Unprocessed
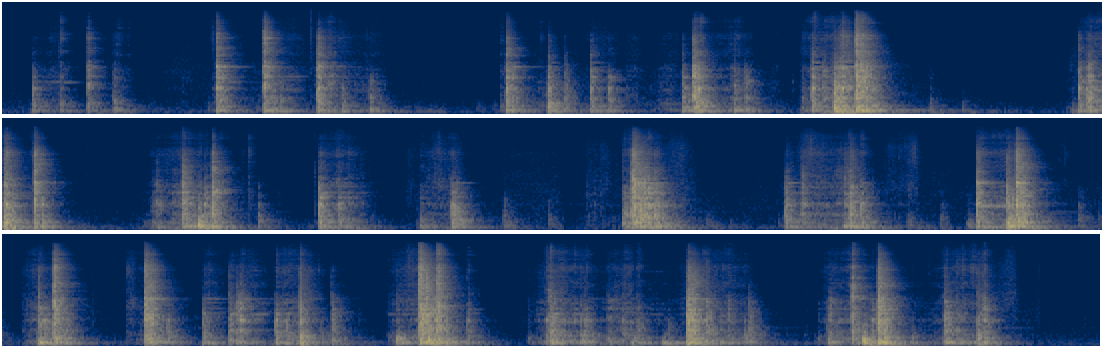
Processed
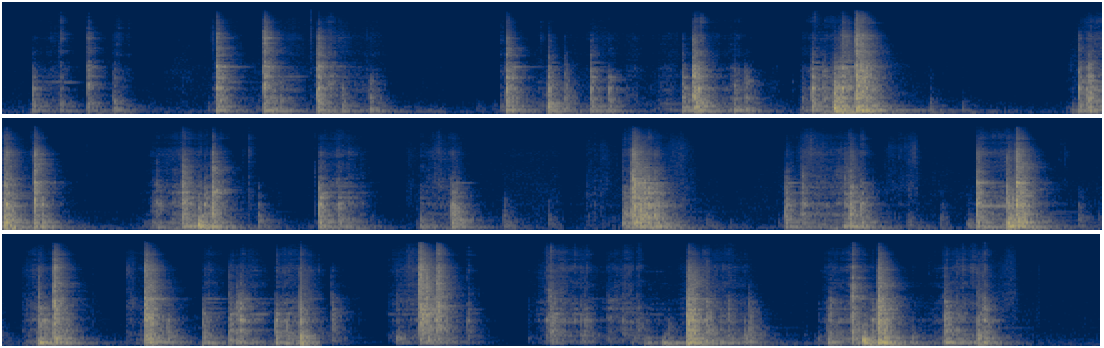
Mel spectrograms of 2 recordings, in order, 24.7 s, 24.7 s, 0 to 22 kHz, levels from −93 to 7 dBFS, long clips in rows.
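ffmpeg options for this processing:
ffmpeg -i in.wav -filter_complex "[0:a]asettb=1/sr,asplit=3[link_01][link_02][link_03];[link_01]atrim=end=5.374[link_04];[link_02]atrim=start=5.37:end=6.3,asetpts=PTS-STARTPTS,afade=type=in:duration=0.004:curve=qsin,afade=type=out:start_time=0.926:duration=0.004:curve=qsin,equalizer=frequency=6300:width=0.38:gain=-6.5[link_05];[link_03]atrim=start=6.296[link_06];[link_04][link_05]acrossfade=duration=0.004:curve1=hsin:curve2=qsin[link_07];[link_07][link_06]acrossfade=duration=0.004:curve1=qsin:curve2=hsin,asettb=1/sr,asplit=3[link_08][link_09][link_10];[link_08]atrim=end=18.884[link_11];[link_09]atrim=start=18.88:end=21.32,asetpts=PTS-STARTPTS,afade=type=in:duration=0.004:curve=qsin,afade=type=out:start_time=2.436:duration=0.004:curve=qsin,highpass=frequency=1100:poles=1[link_12];[link_10]atrim=start=21.316[link_13];[link_11][link_12]acrossfade=duration=0.004:curve1=hsin:curve2=qsin[link_14];[link_14][link_13]acrossfade=duration=0.004:curve1=qsin:curve2=hsin" out.wav

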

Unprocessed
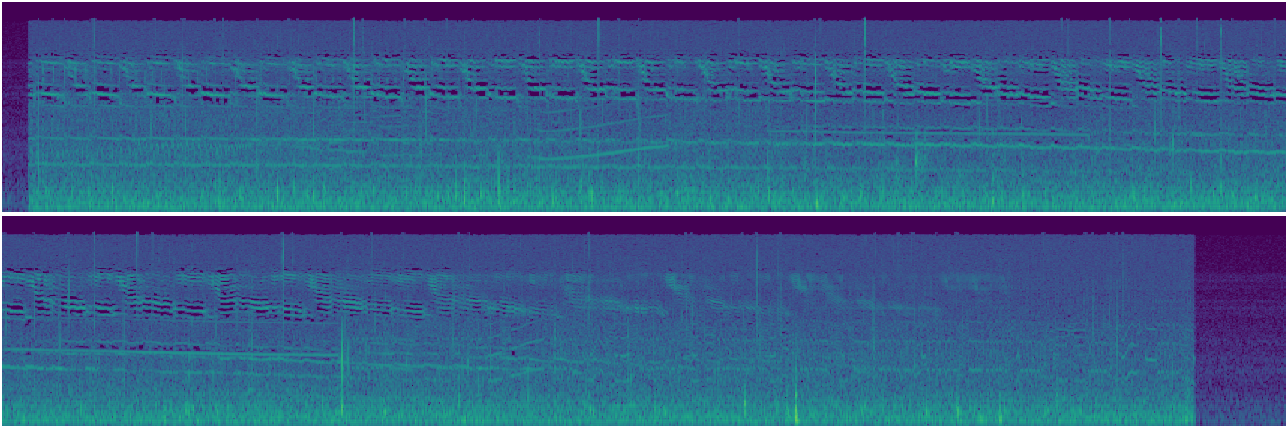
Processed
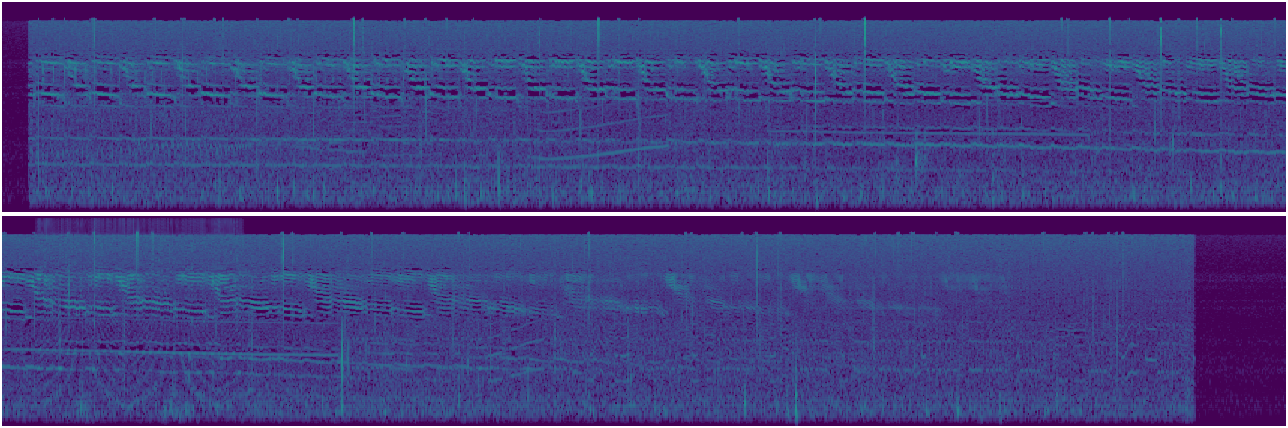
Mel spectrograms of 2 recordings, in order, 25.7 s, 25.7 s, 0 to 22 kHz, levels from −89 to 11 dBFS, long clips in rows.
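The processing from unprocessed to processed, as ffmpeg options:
ffmpeg -i in.wav -filter_complex "[0:a]asplit=3[link_01][link_02][link_03];[link_01]afade=type=out:start_time=13.16:duration=0.02[link_04];[link_02]aphaser=in_gain=1:out_gain=1:delay=3.6:decay=0.46:speed=1.1:type=triangular,afade=type=in:start_time=13.16:duration=0.02,afade=type=out:start_time=15.24:duration=0.02[link_05];[link_03]afade=type=in:start_time=15.24:duration=0.02[link_06];[link_04][link_05][link_06]amix=inputs=3:normalize=0,highpass=frequency=130:width=0.5412,highpass=frequency=130:width=1.3066,aemphasis=mode=production:type=riaa,volume=-16.5dB" out.wav

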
